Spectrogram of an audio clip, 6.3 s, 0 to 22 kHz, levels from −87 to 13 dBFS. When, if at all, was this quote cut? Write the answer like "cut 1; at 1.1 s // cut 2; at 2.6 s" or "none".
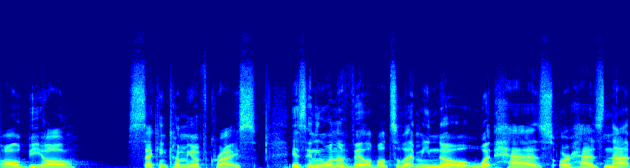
cut 1; at 2.6 s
